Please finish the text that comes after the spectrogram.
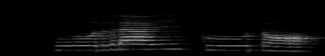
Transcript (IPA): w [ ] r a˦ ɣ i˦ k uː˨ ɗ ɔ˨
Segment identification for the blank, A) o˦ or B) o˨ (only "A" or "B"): B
